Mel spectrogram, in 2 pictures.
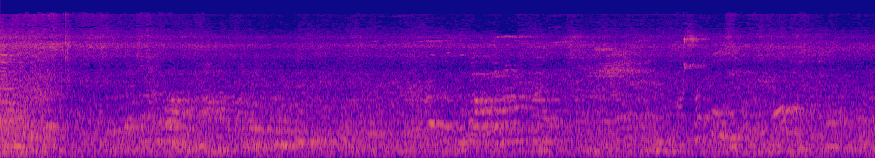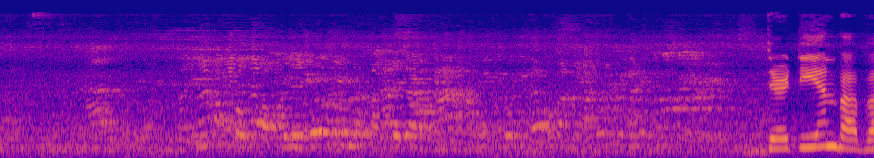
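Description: Many people murmur in the background of a large echoing hall.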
